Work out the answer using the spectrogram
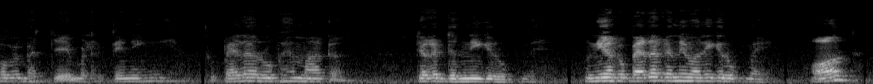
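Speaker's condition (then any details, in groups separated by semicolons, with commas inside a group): Cerebral palsy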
